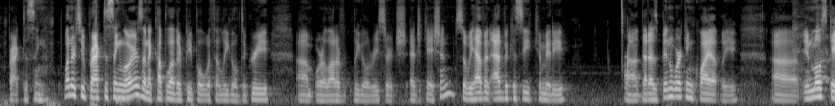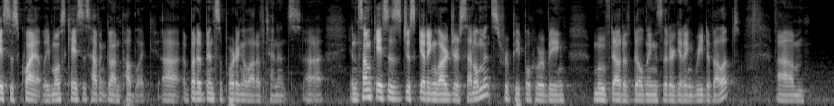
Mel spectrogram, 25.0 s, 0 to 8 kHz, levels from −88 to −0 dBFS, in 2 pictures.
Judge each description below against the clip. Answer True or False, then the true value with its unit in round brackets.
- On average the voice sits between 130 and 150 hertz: False (120 Hz)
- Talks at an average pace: True (180 wpm)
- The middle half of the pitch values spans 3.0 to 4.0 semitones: True (3.3 semitones)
